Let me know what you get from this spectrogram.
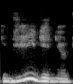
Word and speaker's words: видение: И вот очередное видение, да, я слово подчеркиваю, это ударение на первом слоге, вот видение,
